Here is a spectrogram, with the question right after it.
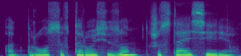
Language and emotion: Russian, neutral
